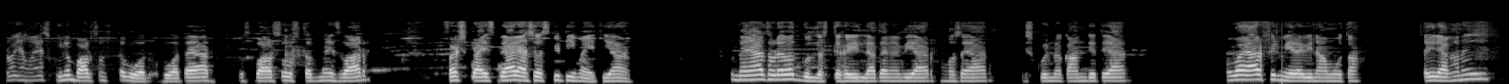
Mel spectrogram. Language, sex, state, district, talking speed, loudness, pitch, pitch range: Hindi, male, Uttar Pradesh, Jyotiba Phule Nagar, 230 wpm, -17 LUFS, 170 Hz, 160-205 Hz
